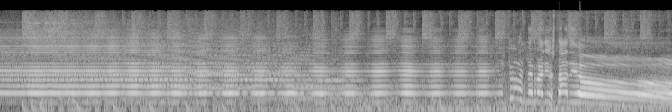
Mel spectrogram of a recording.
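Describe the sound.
A train's horn sounds in long sustained tones over a rhythmic chugging of wheels on rails. Near the end the horn's pitch bends downward as the train passes, and the rolling clatter grows louder.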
